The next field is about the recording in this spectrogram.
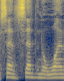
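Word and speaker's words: SentinelOne: you've got prose Holdings sent alone or Sentinel one I guess it would be pronounced you got sap a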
